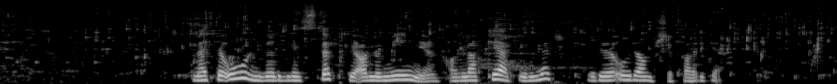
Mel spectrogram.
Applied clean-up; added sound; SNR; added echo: classical method Wiener filter.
